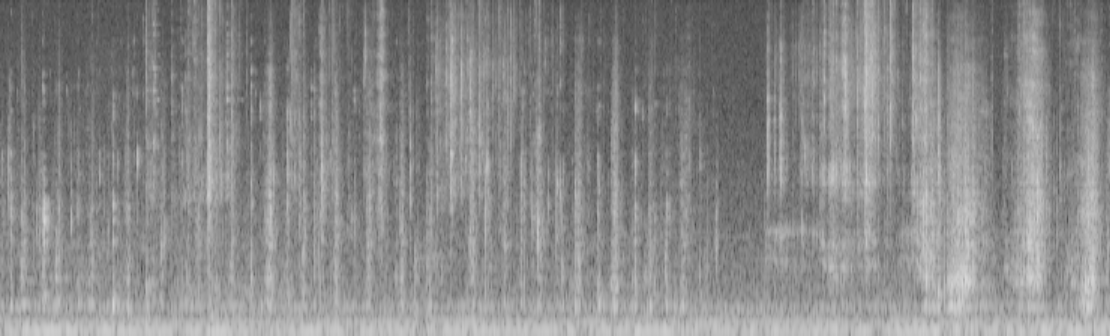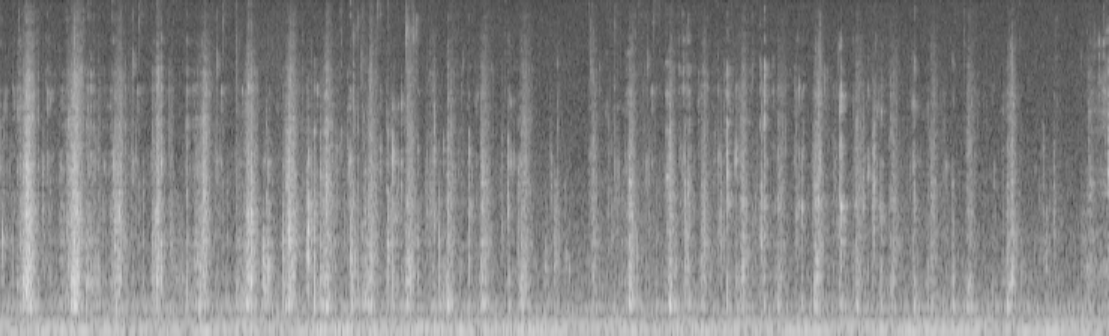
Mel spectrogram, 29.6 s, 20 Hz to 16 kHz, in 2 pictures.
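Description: A person chewing food close to the microphone, with wet chewing and crisp crunches throughout. The crunching is loudest from about 11 to 16 seconds in.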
